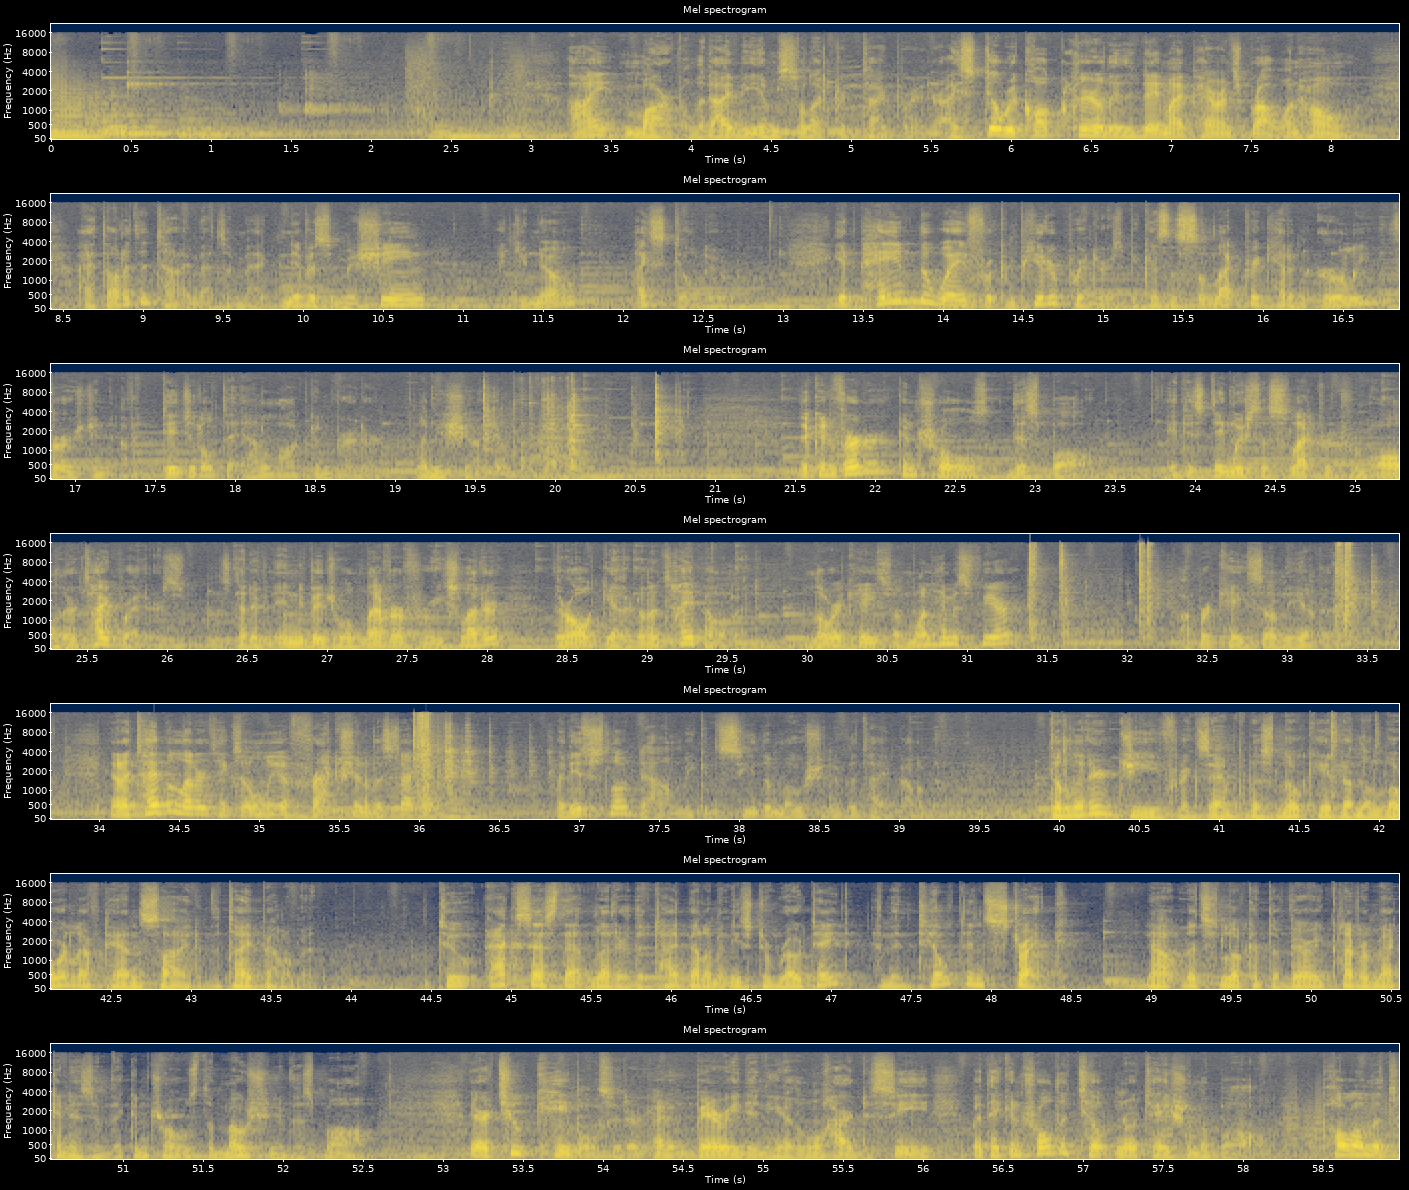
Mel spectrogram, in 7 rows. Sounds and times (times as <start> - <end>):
Music: 0.0 - 58.9
Speech: 3.2 - 12.7, 13.3 - 20.0, 21.5 - 31.4, 32.3 - 33.5, 34.1 - 39.3, 39.9 - 43.8, 44.5 - 58.9.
